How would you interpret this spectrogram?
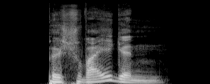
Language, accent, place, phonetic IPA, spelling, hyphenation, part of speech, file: German, Germany, Berlin, [bəˈʃvaɪ̯ɡn̩], beschweigen, be‧schwei‧gen, verb, De-beschweigen.ogg
- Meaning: to not talk about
